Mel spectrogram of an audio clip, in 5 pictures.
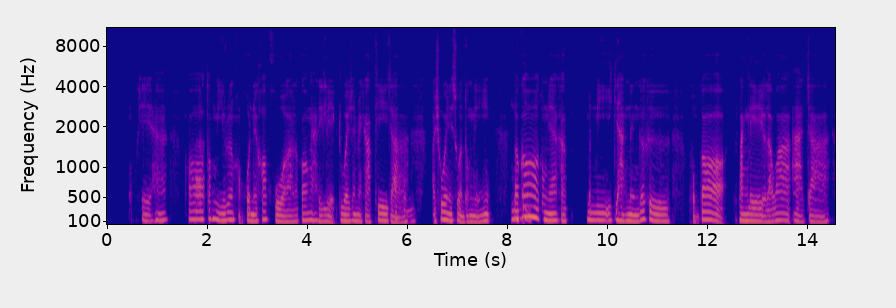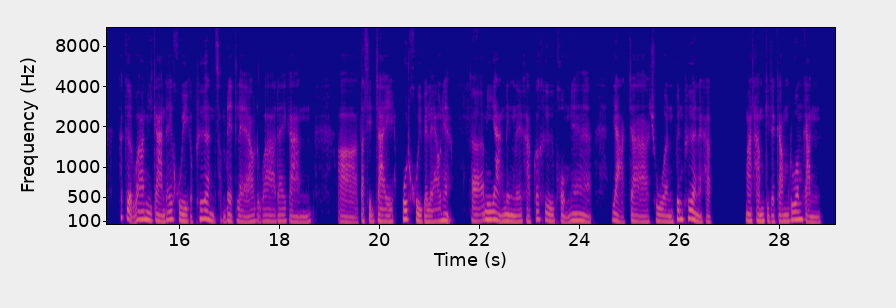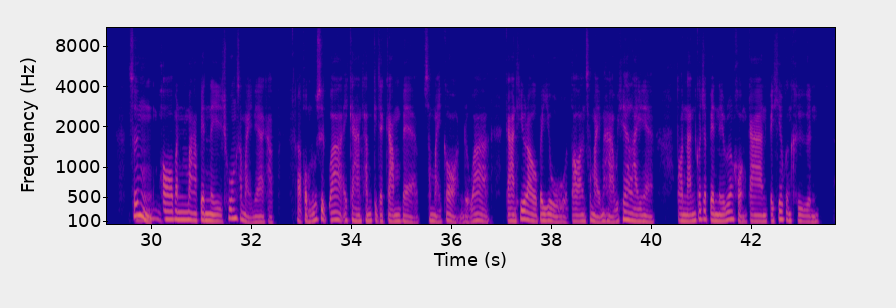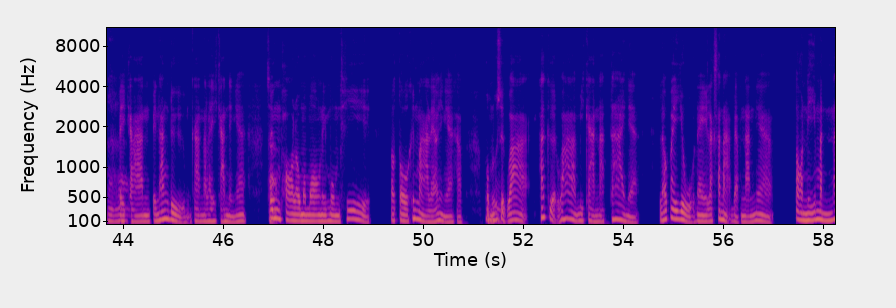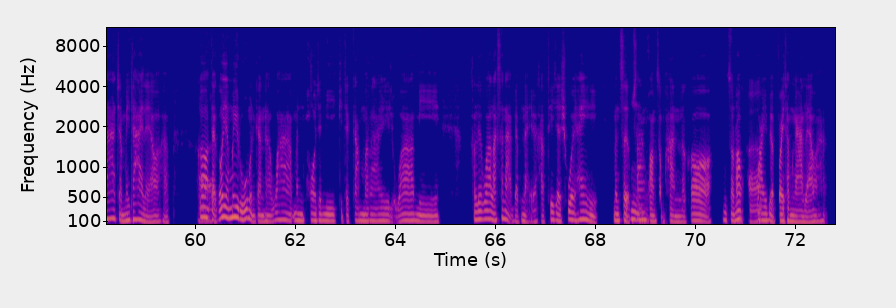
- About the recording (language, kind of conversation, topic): Thai, advice, ทำไมฉันถึงรู้สึกว่าถูกเพื่อนละเลยและโดดเดี่ยวในกลุ่ม?
- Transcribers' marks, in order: none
